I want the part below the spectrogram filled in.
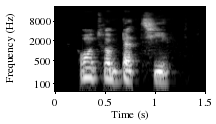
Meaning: inflection of contrebattre: 1. second-person plural imperfect indicative 2. second-person plural present subjunctive
- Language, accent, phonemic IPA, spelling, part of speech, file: French, Canada, /kɔ̃.tʁə.ba.tje/, contrebattiez, verb, LL-Q150 (fra)-contrebattiez.wav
